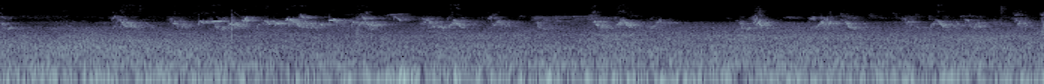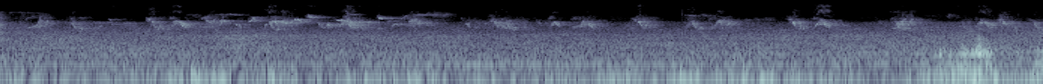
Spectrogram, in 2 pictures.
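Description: Small birds chirping and twittering repeatedly over a low, uneven rumble of outdoor air noise, with a louder bump near the end.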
